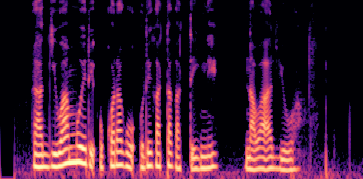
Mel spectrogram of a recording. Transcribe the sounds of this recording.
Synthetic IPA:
ɾaɡiwamweɾeʔokɔɾaɣɔʔoɾeɣataɣateine | nawaɾjoa

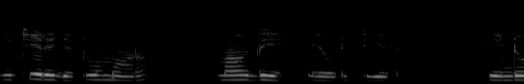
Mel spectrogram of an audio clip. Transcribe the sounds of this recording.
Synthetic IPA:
nitjeɾed͡ʒatwomɔɾɔ | maod̪ɪ | eodt̪jed̪ | kendo

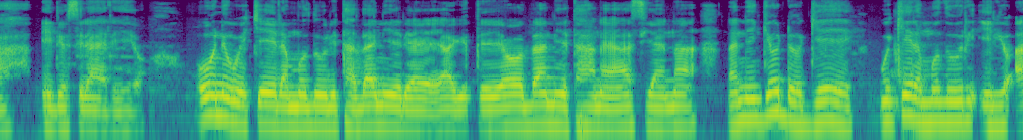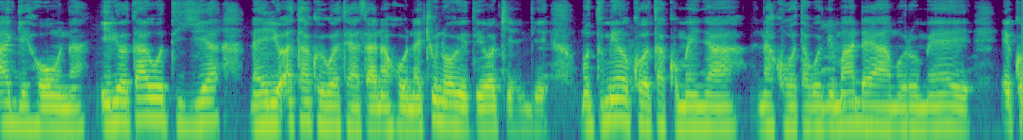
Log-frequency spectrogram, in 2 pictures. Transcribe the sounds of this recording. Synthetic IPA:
eɾiɔsiɾaɾejɔ | oneɣwekeɾamoðuɾitaðanieɾeajaɣetejɔðanietahanajasianananiːŋɡeodɔɡe | ɣwekeɾamoðuɾiʔeɾiɔʔaɡeɦonaeɾiɔtaɣotiɣianaeɾiɔatakoiɣwateatanaɦonakiunooɣetejɔkeːŋɡemotumiaokɔtakomɛɲanakoɔtaɣoðimaːndajamoɾomɛjeek

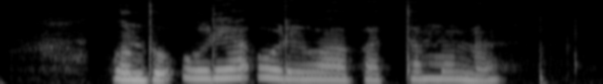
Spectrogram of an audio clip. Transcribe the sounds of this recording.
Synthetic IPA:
unduʔuliaʔuliwaβat̪amunɔ

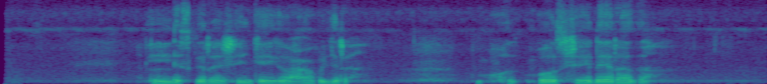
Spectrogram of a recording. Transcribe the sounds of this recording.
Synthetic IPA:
lɪskʰɐrɛʃiːŋkʰɛjɣɐwɑħɑːkʰʊt͡ʃɪɾɐ | bɔːsʃɛjɖɛːɾaːd̪ɐ

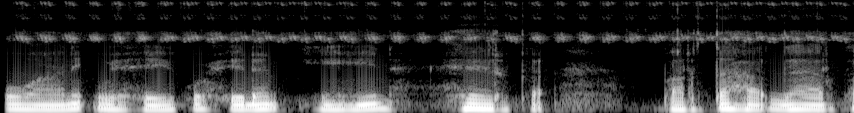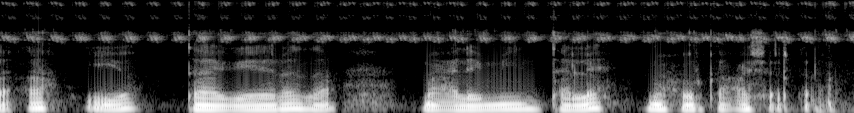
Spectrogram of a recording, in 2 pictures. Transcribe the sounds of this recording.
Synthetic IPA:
waːnɪwɑħɑjkʰʊħɪɽɐnjɪɦiːnhɛːrkʰɐb̥ɐrt̪ʰɐɦɐ̰ɡaːrkʰɐ̰ʔɐhḭjɔt̪ʰaːɣɛːɾɐðɐmɑʕlɪmiːnt̪ʰɐlɛnʊħʊrkʰɐʕɑʃɐrkʰɐ

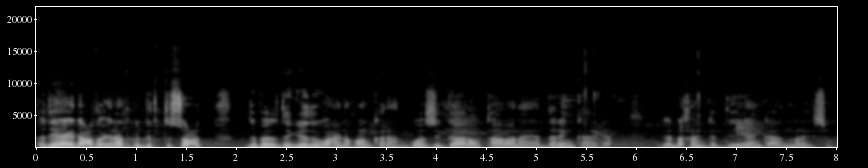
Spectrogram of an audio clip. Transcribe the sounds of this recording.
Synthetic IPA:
hɐdiːɛjɖɑʕðɔɪnaːd̪kʰʊd̪ɪrt̪ʰɔsɔʕɔd̪̚ː | ɐβaːld̪ɛɣjɐðʊwɑħɑjnɔqɔŋkʰɐɾaːŋkʰʊwaːs̬ɪɡaːɾɐut̪ʰaːβɐnɐjaːd̪ɐɾɪŋkʰaːɣɐ | ijɞɖɑqɑŋkʰɐd̪ɛːɣaːŋkʰɐaːd̪mɐɾɛjsɔ

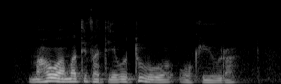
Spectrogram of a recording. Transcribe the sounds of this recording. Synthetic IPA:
maɦowamatifatiɛɣotuːɔɣokʰeuɾa

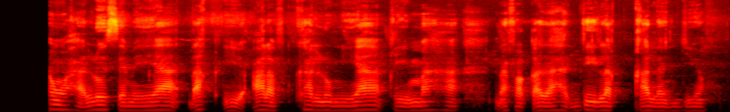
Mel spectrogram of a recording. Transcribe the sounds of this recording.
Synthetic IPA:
awha̰losemejaɗa̰koʔa̰lafkʰalumjakimahanʔa̰fakːadahadilakːaland͡ʒio

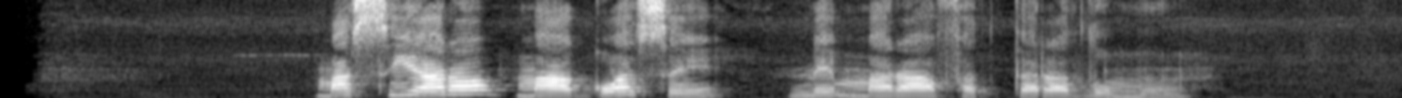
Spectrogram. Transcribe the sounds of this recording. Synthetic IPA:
masjaɾɔmaɡwase | nemaɾafat̪aɾaðʊmu

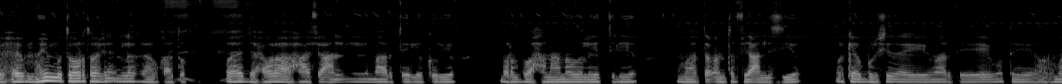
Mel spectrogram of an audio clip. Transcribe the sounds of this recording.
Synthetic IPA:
ħɛmʊhiːmt̪ʰɔhɔrt̪ʰɔhɔːʃɛnɪnlɐɣɐqɑːbqɑːt̪ʰɔ | wɑːhɛd̪ɛħɔːlɐhɐwħɑːfiːʕɑnmaːɾɐt̪ʰɛjlɐkʰʊɾɪjɔ | mɐɾlbɔħɑnaːnɐðɐlɐɣɐt̪ʰɪlɪjɔ | maːɾɐt̪ʰɛʕʊnt̪ʰɐfiːʕɑnlɐsiːjɔ | mɐrkʰaːbʊlʃɐðɐmaːɾɐt̪ʰɛjwɑt̪ʰɛhɔrmɐ

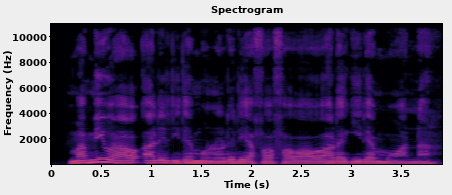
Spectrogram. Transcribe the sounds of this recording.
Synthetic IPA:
mamiwaɔʔaɾeɾiɾɛmonɔɾeɾeafafawaɔaɾɛɣiɾɛmwana

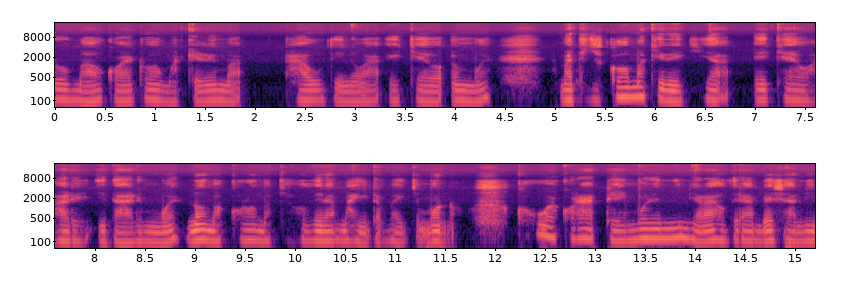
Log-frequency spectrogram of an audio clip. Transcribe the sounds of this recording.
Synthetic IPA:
ɾomaɔkɔwatwamakeɾema̰ | hauðinewaʔekʰɛɔʔemwɛ | matikɔmakʰeɾekia | ekʰɛɔɦaɾeiðaɾemwɛnɔmakɔɾɔmake̥hoðeɾamaɦidamaid͡ʒḛmonɔkʰɔ̥ɣuakʰɔɾatɛmoɾeminiaɾahoðeɾambɛʃani

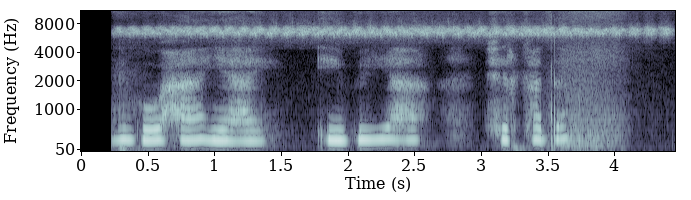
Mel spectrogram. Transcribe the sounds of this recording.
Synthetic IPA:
nɪɣʊwɑħɑːjɐɦɛjʔiːβɪjɐɦɐʃɪrkʰɐd̪ɐ

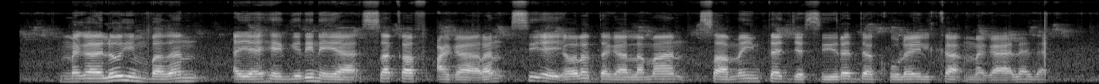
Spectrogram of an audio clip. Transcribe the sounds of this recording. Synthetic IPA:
mɐɣaːlɔːjɪmbɐðɐn | ʔɐjaːɦɛːd̪ɡɛlɪnɐjaːsɐqɑfʕɑɣaːɾɐnsɪɛjɔːlɐd̪ɐɣaːlɐmaːnsaːmɛjnt̪ʰɐt͡ʃɐsiːɾɐðɐkʰʊlɛjlkʰɐmɐɣaːlɐðɐ

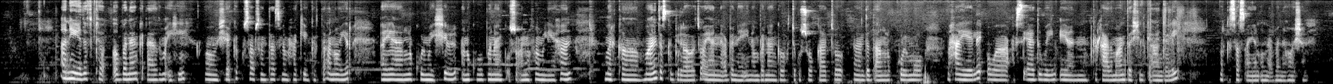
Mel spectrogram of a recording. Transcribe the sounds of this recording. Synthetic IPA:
ʔɐnɪɣɐd̪ɐd̪kʰɐbɐnːaːŋkʰɐʔaːðɐmɐ̰ʔɪhiːnwaːʃɛːkʰɐkʰʊ̥saːbsɐnt̪ʰaːsnɐmɐħɑkʰiːŋkʰɐrt̪ʰɐʔɐnɔːjɐr | ʔɐjaːnlɐkʰʊlmɛjʃɪlʔɐnɐkʰʊwbɐnaːŋkʰɐʔʊ̰sɔ̰ʕɔ̰nːɐfɐmɪlɪjɐhaːn | mɐrkʰɐmaːlɪnt̪ʰaːskʰɐbɪlaːwɐt̪ʰɔɐjaːnːɛʕbɐnɛhɛɪnaːnbɐnːaːŋkʰɐwɑqt̪ʰɪkʰʊsɔːqɑːt̪ʰɔːnd̪ɐd̪aːnlɐkʰʊlmɔmɑħɑːjɛːlɛjwɑːʕɑbsɪʔaːðʊwɛjnɐjaːnkʰɐqɑːðɐmaːlɪnt̪ʰɐʃɪlkʰɐaːŋɡɐlɛj | mɐrkʰɐ̥saːsɐ̰jaːnʔʊnɛʕbɐnɛɦɔːʃɐn

